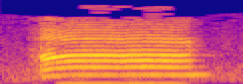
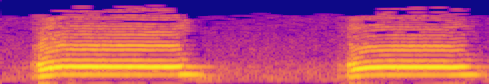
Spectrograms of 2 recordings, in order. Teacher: ما هي ألف صافية، وإنما صوتها نحي به نحو صوت الياء · Shown in: second take · Term: الألف الممالة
